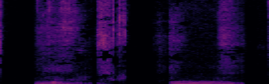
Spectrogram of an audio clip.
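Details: Joschi, a pet dog, grumbling back at its owner over a plate of food, two drawn-out low groaning vocalizations with a short gap between, answered by Dutch speech.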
